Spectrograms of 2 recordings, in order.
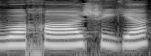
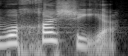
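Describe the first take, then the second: First: The first vowel is stretched out long. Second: The first vowel is kept short. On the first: The speaker calls it wrong. "ऐसे नहीं पढ़ना" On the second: The speaker calls it right. "ये जबर जेर हैं तो इन्हें खींचना नहीं है"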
